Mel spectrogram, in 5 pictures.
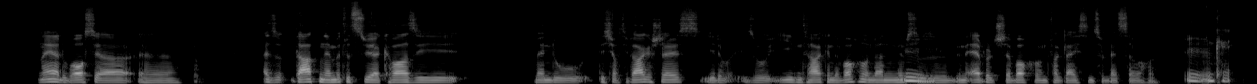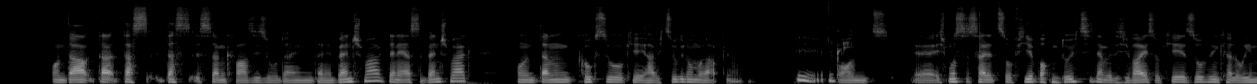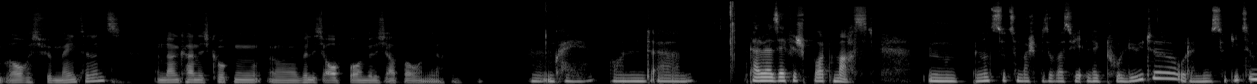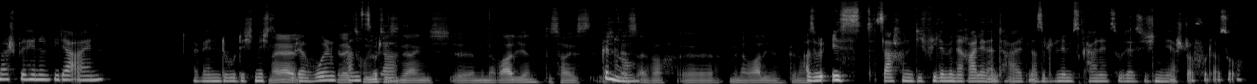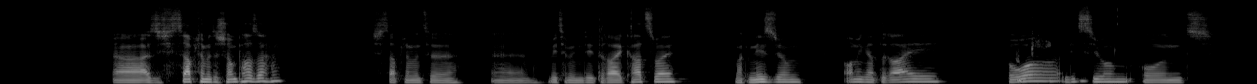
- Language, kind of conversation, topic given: German, advice, Wie bemerkst du bei dir Anzeichen von Übertraining und mangelnder Erholung, zum Beispiel an anhaltender Müdigkeit?
- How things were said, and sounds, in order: tapping; in English: "Average"; in English: "Benchmark"; in English: "Benchmark"; in English: "Maintenance"; other background noise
